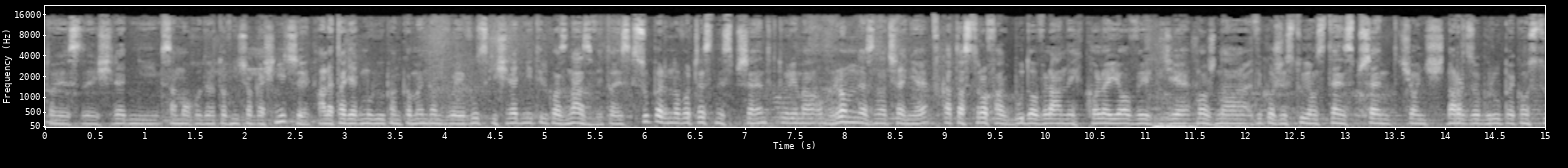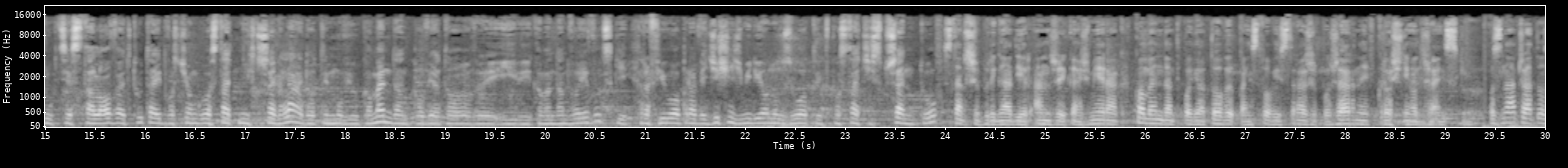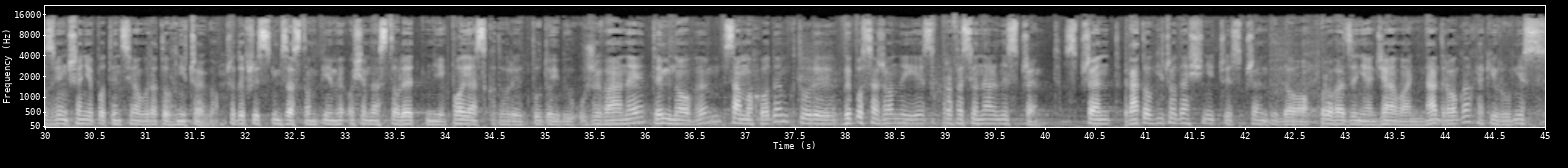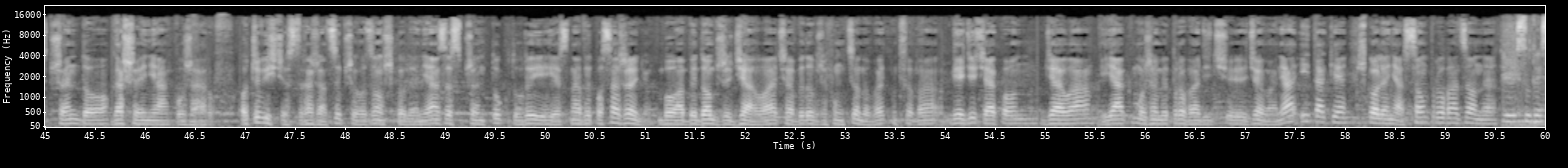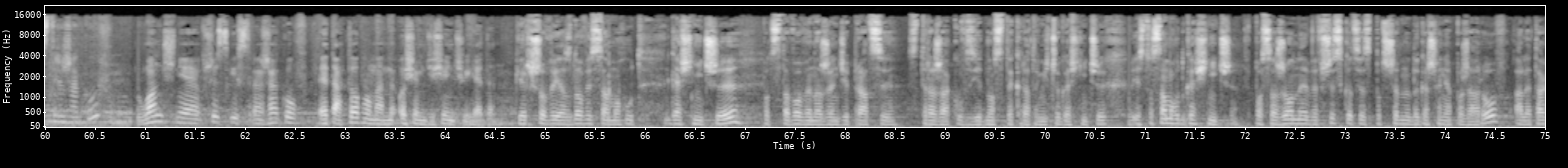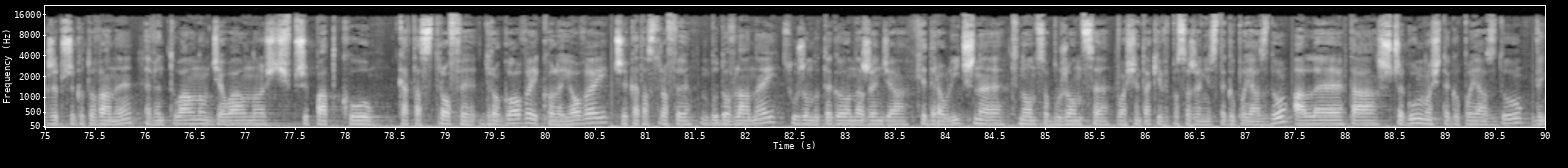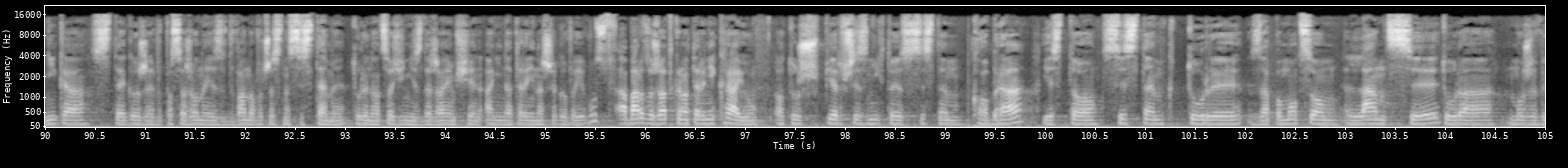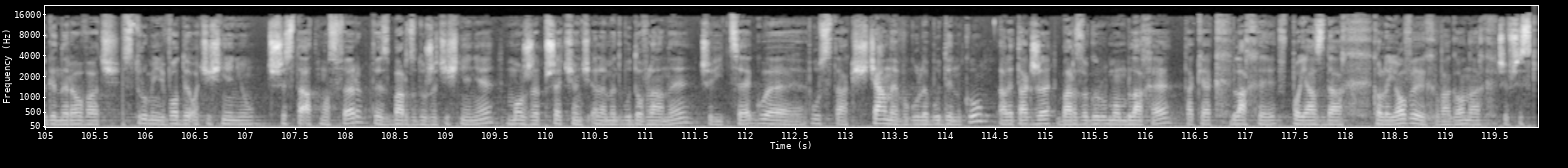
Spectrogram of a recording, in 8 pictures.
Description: Wojewoda lubuski Władysław Dajczak mówi, że jednostka od trzech lat jest doposażana, jak dodaje, to już czwarty wóz, który trafił do Krosna Odrzańskiego:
